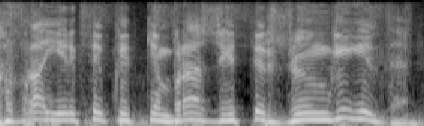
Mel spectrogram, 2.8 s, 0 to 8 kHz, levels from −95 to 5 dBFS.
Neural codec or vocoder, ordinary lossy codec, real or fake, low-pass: vocoder, 22.05 kHz, 80 mel bands, Vocos; none; fake; 7.2 kHz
